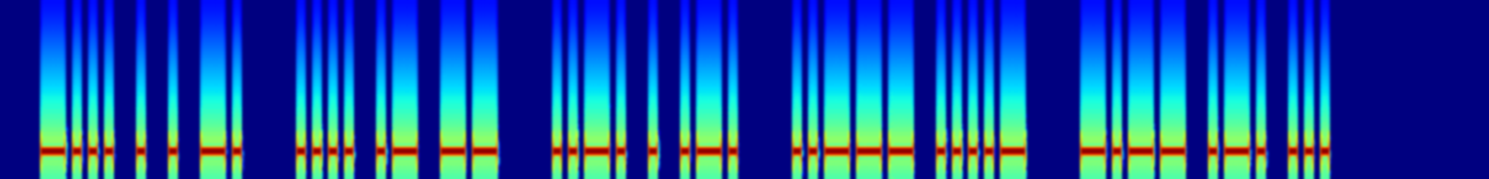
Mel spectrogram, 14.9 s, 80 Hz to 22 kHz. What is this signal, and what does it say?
Morse code, heard as a keyed tone, about 15 wpm, 700 Hz. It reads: BEEN HAM FER 24 YRS
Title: Practice QSO - Exchange 3 - More Info - 15wpm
